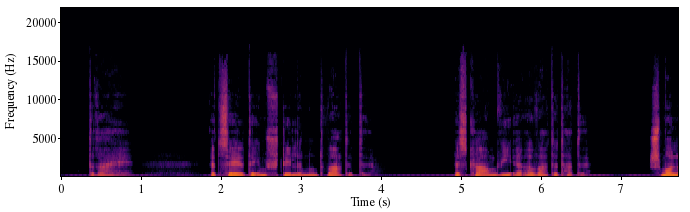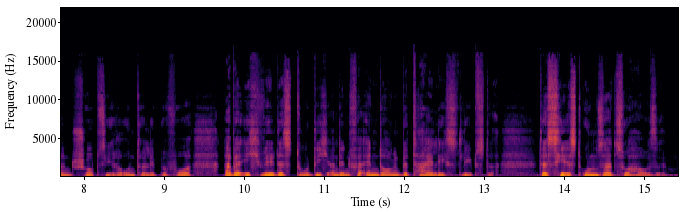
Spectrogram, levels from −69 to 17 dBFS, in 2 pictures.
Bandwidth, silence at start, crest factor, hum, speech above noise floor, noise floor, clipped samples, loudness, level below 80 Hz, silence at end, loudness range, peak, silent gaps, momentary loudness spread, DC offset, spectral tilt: 16.5 kHz; 0.1 s; 18 dB; none; 26 dB; -44 dBFS; under 0.1%; -19 LUFS; -38 dBFS; 0 s; 6 LU; -2 dBFS; none; 16 LU; under 0.1%; -5.5 dB/octave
